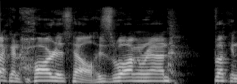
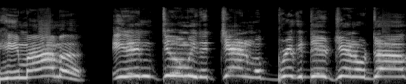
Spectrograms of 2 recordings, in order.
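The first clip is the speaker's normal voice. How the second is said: very high-pitched, whiny pleading tone; 14 semitones higher, 4 dB louder than usual. Acting out a man's letter home to his mom, imitating someone whining. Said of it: "That was him whining".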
